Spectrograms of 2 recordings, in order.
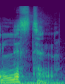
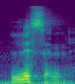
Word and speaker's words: listen: example the word listen in the word listen you don't pronounce the t you don't say listen you say listen to but in the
